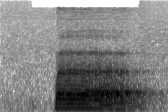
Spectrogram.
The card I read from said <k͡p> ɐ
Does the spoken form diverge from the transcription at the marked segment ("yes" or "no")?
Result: no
